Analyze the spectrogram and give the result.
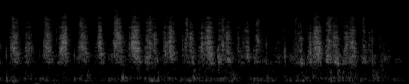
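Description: A wooden stylus scratches the black wax coating near the right edge of a scratch-art paper page. It makes quiet, dry, bright rasping strokes in a quick, uneven back-and-forth rhythm, with almost no low end.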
